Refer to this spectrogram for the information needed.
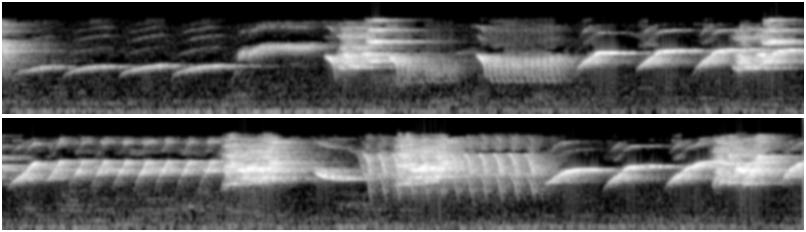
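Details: Lively canary song for training young canaries: arched whistled notes in quick series, then harsh broad buzzy bursts and rapid trills. The phrases shift every second or so.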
